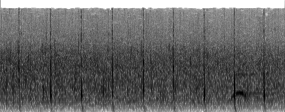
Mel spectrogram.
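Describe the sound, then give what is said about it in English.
A church audience claps together in a steady, even rhythm, sharp unison claps about three per second over a dense wash of crowd applause and noise, moderately loud. “Now clap and go crazy for that.”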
